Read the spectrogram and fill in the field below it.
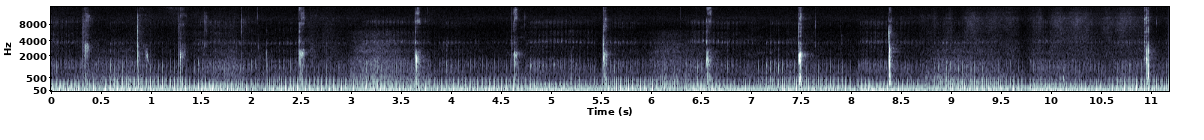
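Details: Sphynx cat purring steadily while being cuddled indoors, purring until it falls asleep; a continuous low rumbling drone with sharp clicks and taps from handling or kisses scattered about once every one to two seconds.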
